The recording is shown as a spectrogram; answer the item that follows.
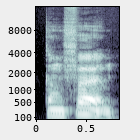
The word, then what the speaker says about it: confirm: We are pronouncing it as long because the word is a verb and we are not stressing the first syllable, so we are stressing the second.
